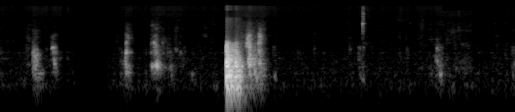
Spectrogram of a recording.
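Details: Indoor pen of young Blenheim Cavalier King Charles Spaniel puppies, Remy's first litter of six: thin squeaky whimpers at intervals, then one loud harsh yelp with a couple of following squeals, then quiet with a faint squeak near the end.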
